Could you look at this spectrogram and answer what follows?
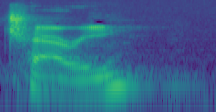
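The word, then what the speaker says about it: chary: there any alternate pronunciations so the first one that I've already given you is Cherry and I also have Cherry Cherry c h a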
